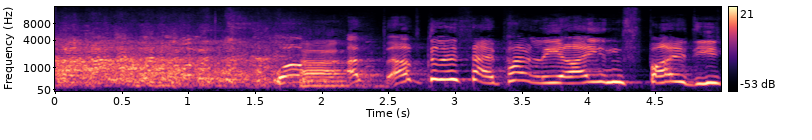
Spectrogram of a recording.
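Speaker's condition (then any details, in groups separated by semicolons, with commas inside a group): Cerebral palsy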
